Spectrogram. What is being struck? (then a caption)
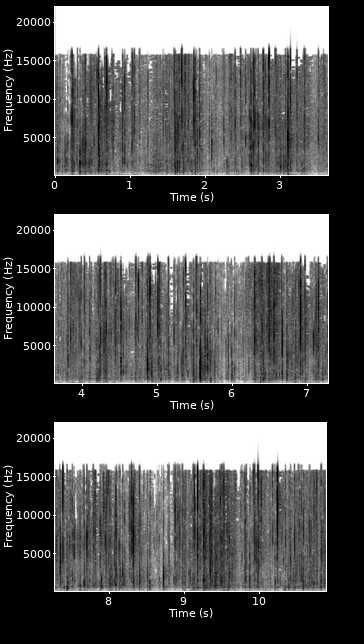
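Woven polypropylene carrier bag. A blue woven polypropylene IKEA BRATTBY carrier bag is bunched up and crumpled and rubbed with both hands. It gives a steady run of dense, papery crinkles and sharp little crackles, bright and hissy with almost no low end. There are no pauses for the whole stretch.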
